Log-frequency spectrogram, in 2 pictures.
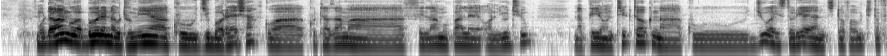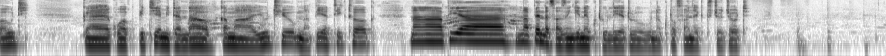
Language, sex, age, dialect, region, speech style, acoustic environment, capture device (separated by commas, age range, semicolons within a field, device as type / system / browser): Swahili, male, 25-34, Kenya - Nairobi Sheng-influenced, Kenya, happy, appliances, desktop / Windows / Chrome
